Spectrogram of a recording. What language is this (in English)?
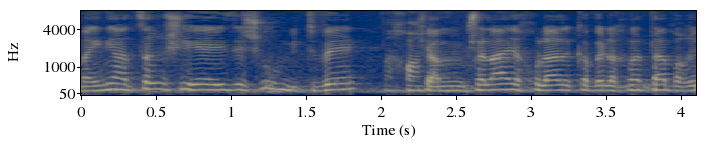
Hebrew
